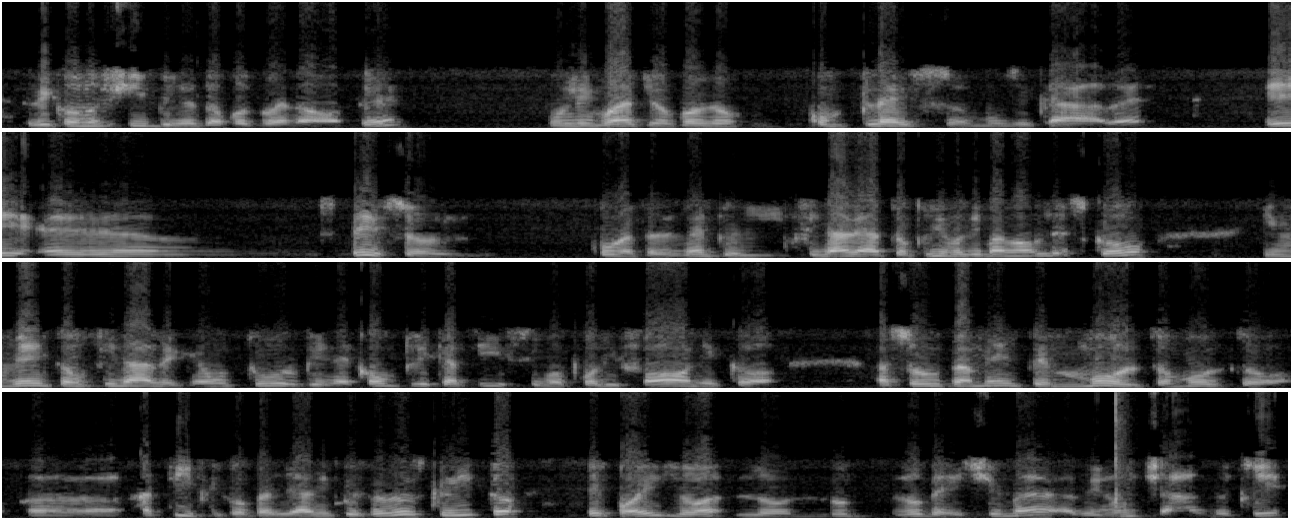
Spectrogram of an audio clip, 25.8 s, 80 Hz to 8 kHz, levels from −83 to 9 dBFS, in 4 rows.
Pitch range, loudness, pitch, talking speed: 100-125 Hz, -26 LUFS, 110 Hz, 120 wpm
